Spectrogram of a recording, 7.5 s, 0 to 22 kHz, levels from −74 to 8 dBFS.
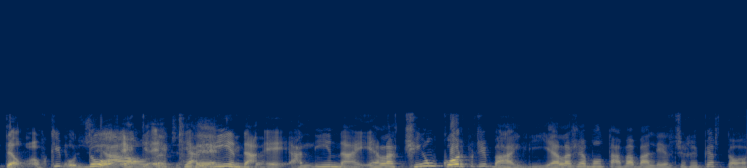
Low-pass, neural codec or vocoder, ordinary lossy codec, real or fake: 7.2 kHz; none; none; real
